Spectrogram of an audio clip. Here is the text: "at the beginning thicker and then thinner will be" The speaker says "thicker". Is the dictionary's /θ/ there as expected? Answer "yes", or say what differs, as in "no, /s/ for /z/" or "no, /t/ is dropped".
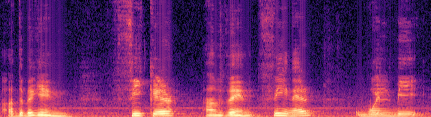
no, /f/ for /θ/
